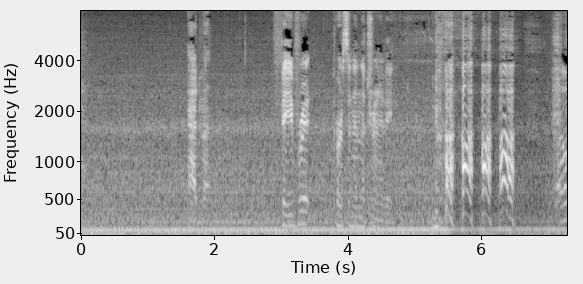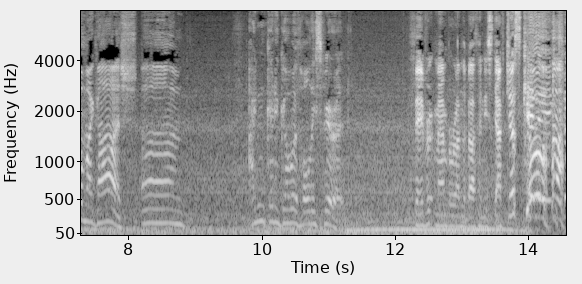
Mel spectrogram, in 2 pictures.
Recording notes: Clergy in the Car Having Coffee. On the drive they got coffee and recorded this special podcast!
